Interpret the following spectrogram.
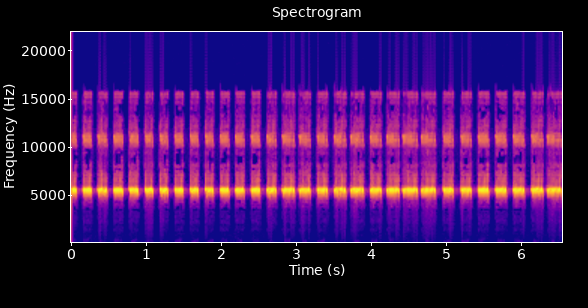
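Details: Two crickets stridulating up close, producing loud, shrill pulses in a quick regular rhythm of around four per second, with some pulses slightly longer. Nothing else is audible.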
